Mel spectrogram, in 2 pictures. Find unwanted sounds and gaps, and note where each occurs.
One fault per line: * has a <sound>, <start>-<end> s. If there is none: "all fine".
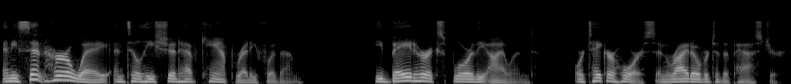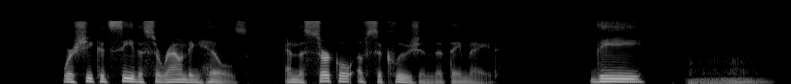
* has a breath, 14.6-15.7 s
